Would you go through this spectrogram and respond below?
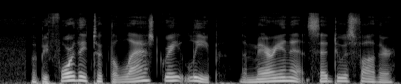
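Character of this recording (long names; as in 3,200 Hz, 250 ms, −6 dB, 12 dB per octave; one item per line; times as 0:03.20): background noise floor −49 dBFS
spectral slope −6.0 dB per octave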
